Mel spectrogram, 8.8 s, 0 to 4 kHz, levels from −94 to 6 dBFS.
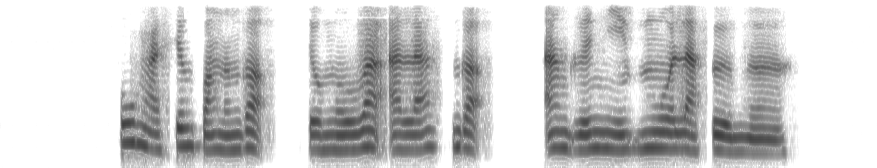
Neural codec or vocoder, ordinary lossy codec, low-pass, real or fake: codec, 16 kHz, 0.9 kbps, LongCat-Audio-Codec; AAC, 24 kbps; 3.6 kHz; fake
